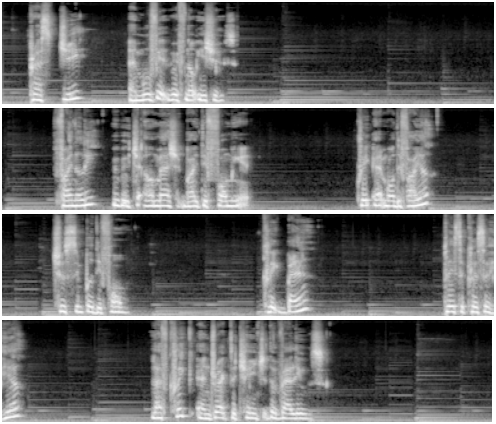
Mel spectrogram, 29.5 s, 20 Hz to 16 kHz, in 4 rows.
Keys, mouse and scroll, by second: 0.7 g, 11.0-14.1 middle drag, 15.2 click, 17.5 click, 20.5 click, 25.5-28.6 drag.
